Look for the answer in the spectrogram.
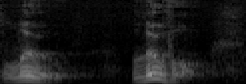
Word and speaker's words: Louisville: Someone says, you're not from around here, preacher, if you say there's no two syllables in Louis. It's Lou, Louisville.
